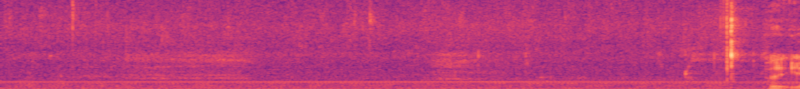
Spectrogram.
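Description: Aquarium filters running in a fish room: a steady wash of bubbling, trickling water with a constant hum under it.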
